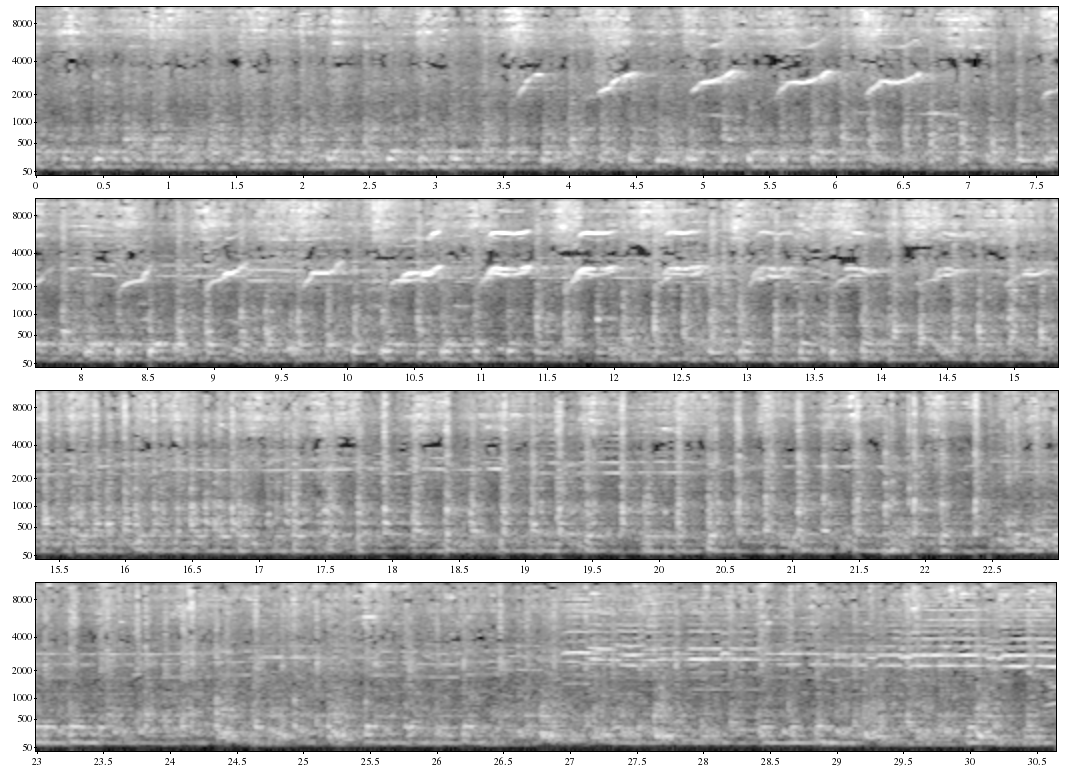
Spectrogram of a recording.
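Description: Live procession drumming: several Sri Lankan barrel drums beaten by hand in a fast, dense, steady rhythm. A reedy pipe plays short rising phrases over the drums in the first half and holds longer notes near the end.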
